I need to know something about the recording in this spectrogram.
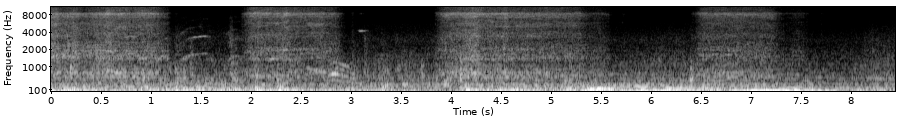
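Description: Fishing reel buzzing in four bursts of about a second each, with short gaps between, as a hooked fish is fought on rod and line.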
